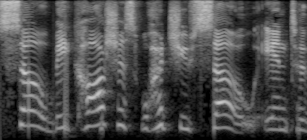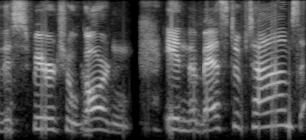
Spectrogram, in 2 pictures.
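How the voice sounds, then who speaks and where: Noticeable background noise sits behind a woman with an American accent and a high pitch. She speaks fairly slowly with lively intonation. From US South. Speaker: singer, drummer and preacher. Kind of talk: testimony. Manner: animated. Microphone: crackling audio from technical issues.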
